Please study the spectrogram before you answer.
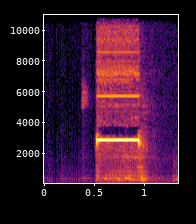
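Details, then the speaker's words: Electronics repair, multimeter continuity test on a second encoder line: single steady high beep about half a second; this line is also shorted, encoder has failed and needs replacing. "No, that one's No, that one's short as well."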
